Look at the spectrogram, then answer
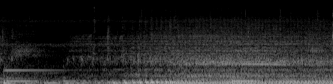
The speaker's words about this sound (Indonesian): oke okay, motor lagi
